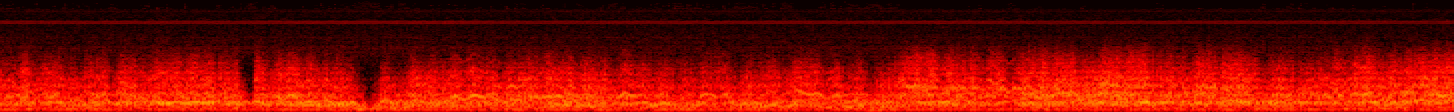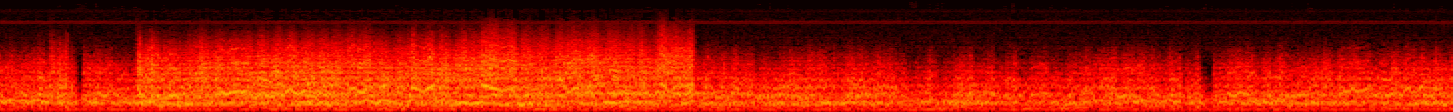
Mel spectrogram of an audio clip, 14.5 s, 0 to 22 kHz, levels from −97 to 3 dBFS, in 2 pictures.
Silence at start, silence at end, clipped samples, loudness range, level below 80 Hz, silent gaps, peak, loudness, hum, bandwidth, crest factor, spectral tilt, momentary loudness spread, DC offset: 0 s; 0 s; under 0.1%; 9 LU; -68 dBFS; none; -20 dBFS; -39 LUFS; none; 18.5 kHz; 18 dB; -5 dB/octave; 11 LU; under 0.1%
